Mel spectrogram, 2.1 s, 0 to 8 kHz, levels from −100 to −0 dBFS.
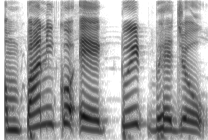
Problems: constant background noise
